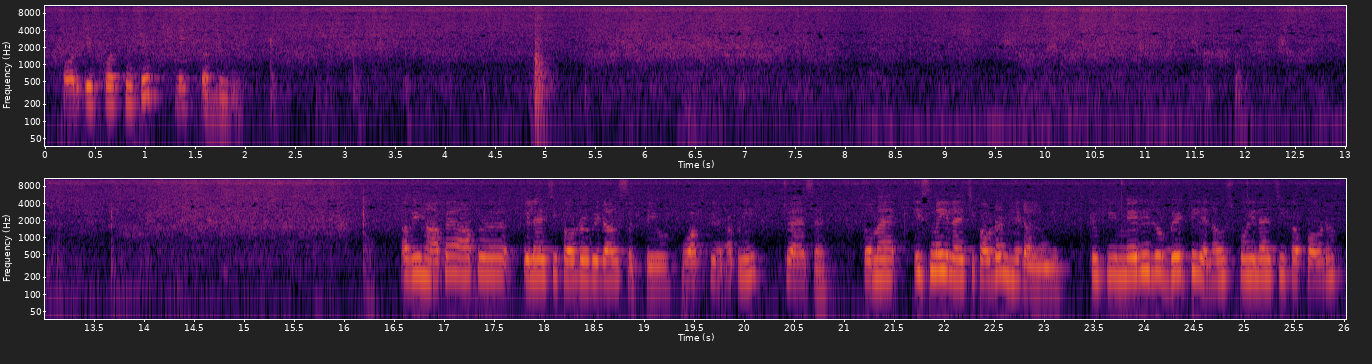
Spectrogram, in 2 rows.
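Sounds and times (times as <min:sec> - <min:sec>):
food sizzling in a pan: 0:00.0 - 0:26.0
spatula stirring and scraping: 0:02.0 - 0:16.3.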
